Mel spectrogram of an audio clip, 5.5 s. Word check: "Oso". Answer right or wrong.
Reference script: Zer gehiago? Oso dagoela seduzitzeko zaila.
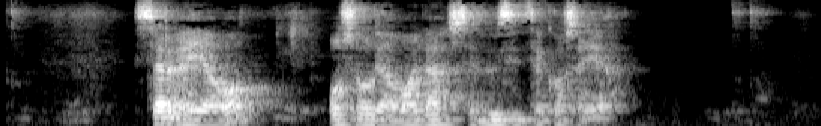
right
